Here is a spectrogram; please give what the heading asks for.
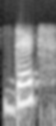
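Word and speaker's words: debts: तो ये जो सेटलिंग डेट्स, डेट्स में बी इज साइलेंट, ओके।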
